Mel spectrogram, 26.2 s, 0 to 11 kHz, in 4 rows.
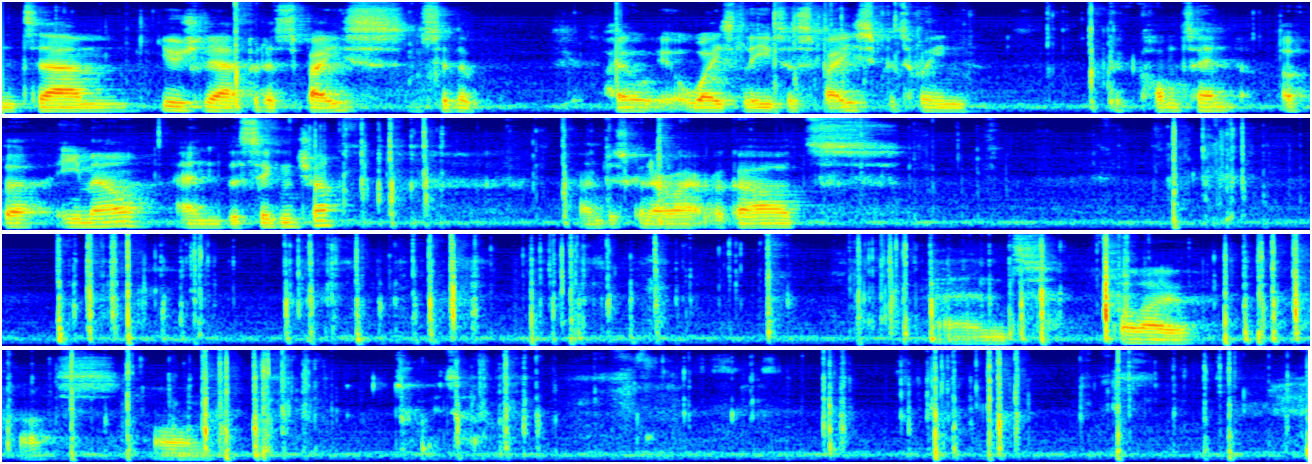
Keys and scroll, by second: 1.1 Return, 3.9 typing, 5.4 typing, 6.4-9.8 typing, 12.3-24.5 typing, 26.0-26.1 typing.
